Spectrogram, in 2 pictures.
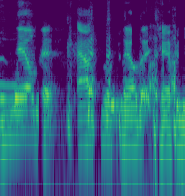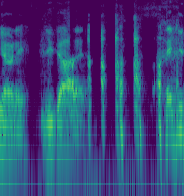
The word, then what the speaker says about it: Campagnone: Justin Campagnone. Nailed it. Absolutely nailed it. Campagnone.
